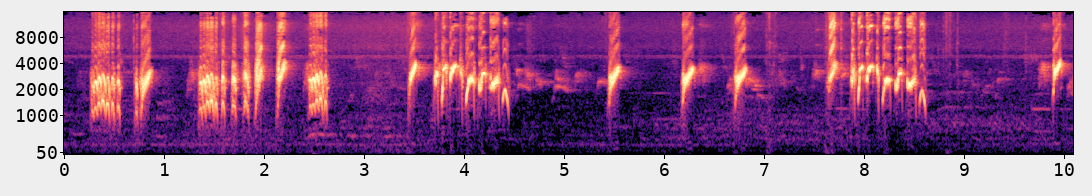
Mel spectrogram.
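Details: Morning training song of a red-whiskered bulbul used to spur competition singing, with repeated volleys of sharp, rapid warbled notes, clustered phrases of four to six syllables and short silences between them.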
